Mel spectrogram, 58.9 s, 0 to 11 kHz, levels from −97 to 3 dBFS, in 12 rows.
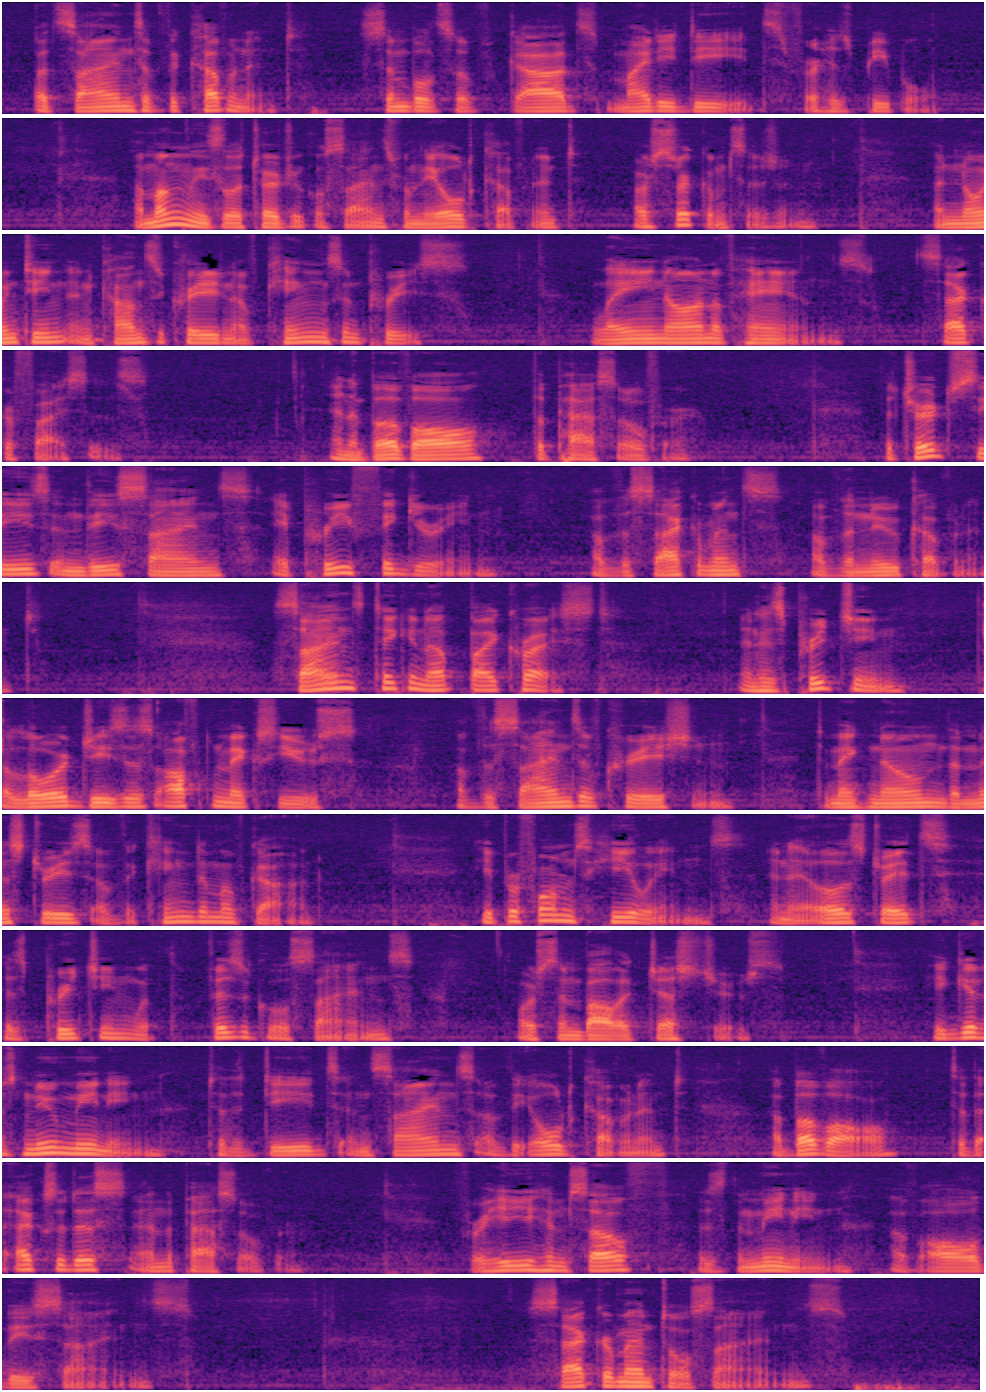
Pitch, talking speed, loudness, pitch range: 120 Hz, 130 wpm, -25 LUFS, 110-145 Hz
